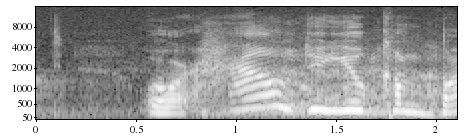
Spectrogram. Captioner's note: audience laughs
